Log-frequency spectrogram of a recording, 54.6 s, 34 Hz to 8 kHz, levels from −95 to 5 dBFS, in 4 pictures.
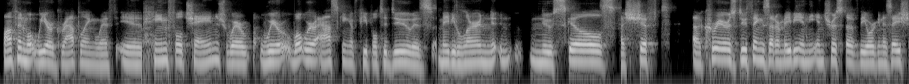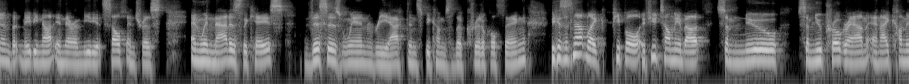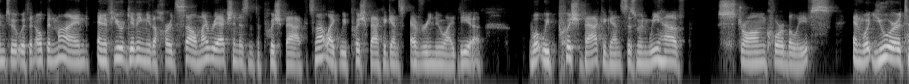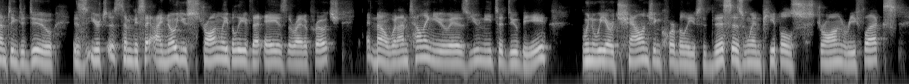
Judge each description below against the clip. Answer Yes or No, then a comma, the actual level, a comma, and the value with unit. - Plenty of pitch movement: No, average, 2.9 semitones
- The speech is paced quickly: No, average, 185 wpm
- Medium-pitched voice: Yes, medium, 145 Hz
